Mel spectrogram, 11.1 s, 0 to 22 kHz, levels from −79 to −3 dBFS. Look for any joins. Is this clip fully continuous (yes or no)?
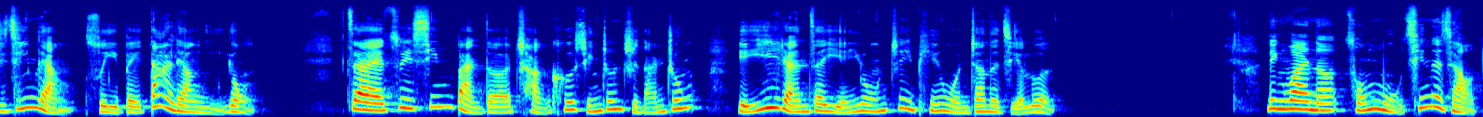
yes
